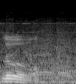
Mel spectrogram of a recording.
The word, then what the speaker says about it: Louisville: I would say if I was going to spell it out phonetically, I'd be l O U H V U HL. Wow. Yeah. Louisville.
